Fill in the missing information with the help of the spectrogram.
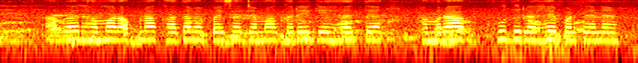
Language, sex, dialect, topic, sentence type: Magahi, female, Northeastern/Surjapuri, banking, question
